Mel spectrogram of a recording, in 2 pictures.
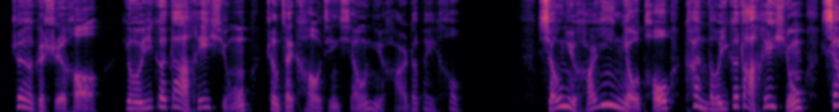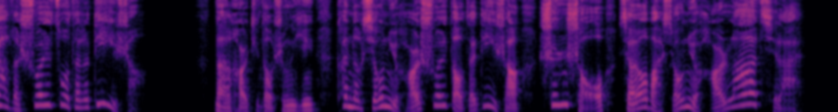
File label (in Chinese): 旁白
